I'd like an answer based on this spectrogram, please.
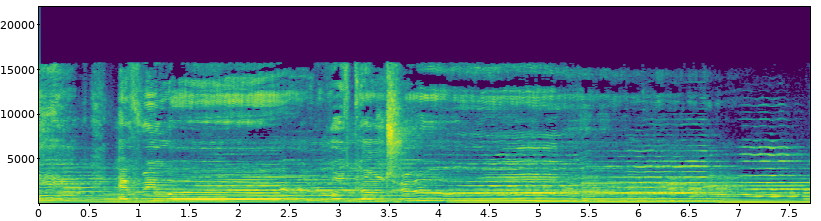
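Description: Live band playing a slow, tender song: a melody line of long held notes over a sustained bass, which moves to a new note about four seconds in.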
